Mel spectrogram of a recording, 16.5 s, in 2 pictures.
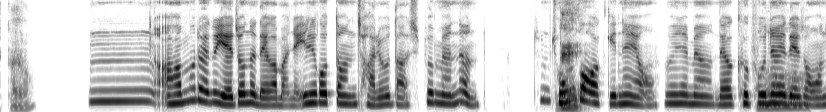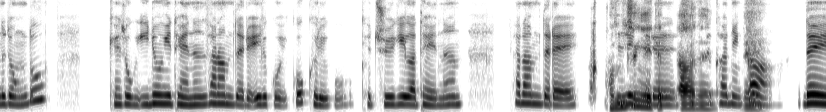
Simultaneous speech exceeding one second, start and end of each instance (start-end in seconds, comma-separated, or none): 14.1-15.9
